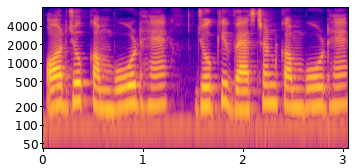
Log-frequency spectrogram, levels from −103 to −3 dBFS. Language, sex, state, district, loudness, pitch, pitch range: Hindi, female, Madhya Pradesh, Umaria, -18 LUFS, 210 Hz, 195-220 Hz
